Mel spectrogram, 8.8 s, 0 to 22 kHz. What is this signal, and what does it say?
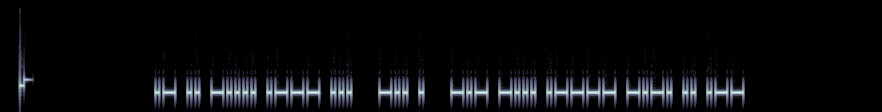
Morse code, heard as a keyed tone, about 32 wpm, 700 Hz. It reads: AI6JS DE KB1CIW
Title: USA Callsign DE Callsign 30wpm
